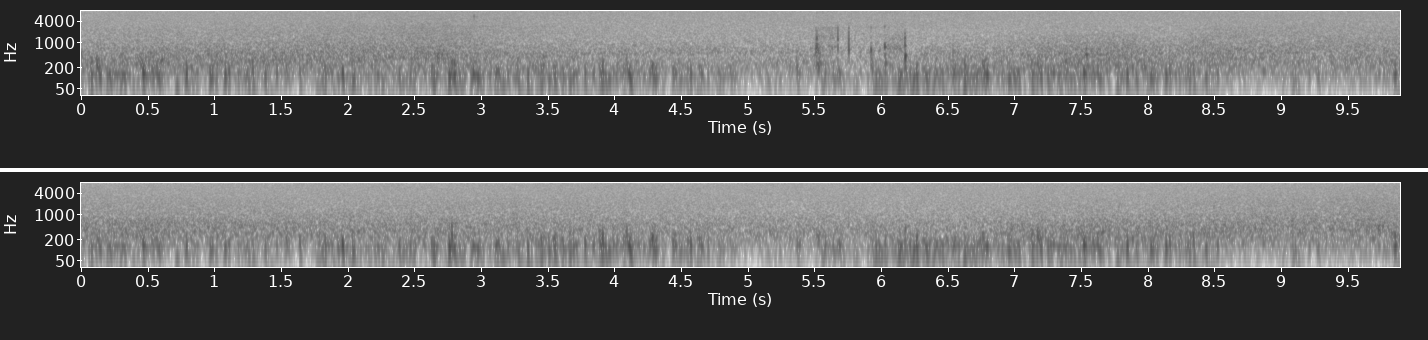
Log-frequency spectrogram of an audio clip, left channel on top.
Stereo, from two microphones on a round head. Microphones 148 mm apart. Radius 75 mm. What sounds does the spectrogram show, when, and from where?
Only background noise.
